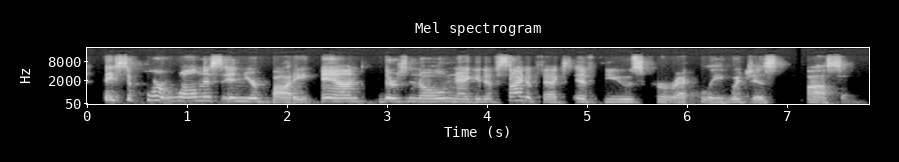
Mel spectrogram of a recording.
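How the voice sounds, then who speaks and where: This woman has an unremarkable speaking voice at a medium pitch. She talks at a moderate pace with lively intonation and hardly any pauses. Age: 60s. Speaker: essential oils class presenter. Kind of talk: online presentation with slides. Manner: casual, conversational with fillers.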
